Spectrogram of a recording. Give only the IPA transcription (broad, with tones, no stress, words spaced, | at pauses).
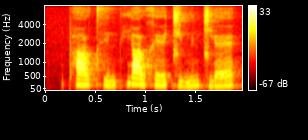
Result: pʰɑ˧˥ʊ̯t̪ʰḭ˨˩npʰjɑ˥˩ʊ̯xe˧˥ɪ̯ t͡ɕḭ˨˩ŋy˥˩n t͡ɕjɛ˧˥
